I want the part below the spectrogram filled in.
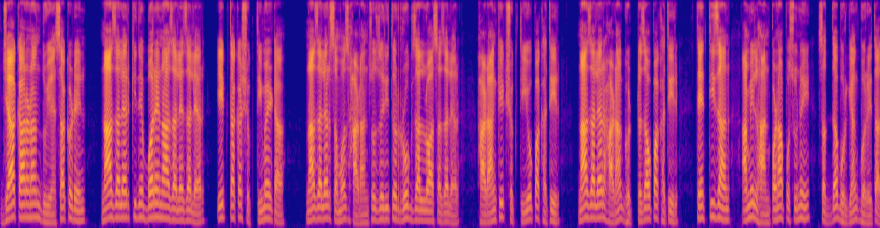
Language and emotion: Goan Konkani, neutral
